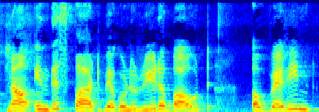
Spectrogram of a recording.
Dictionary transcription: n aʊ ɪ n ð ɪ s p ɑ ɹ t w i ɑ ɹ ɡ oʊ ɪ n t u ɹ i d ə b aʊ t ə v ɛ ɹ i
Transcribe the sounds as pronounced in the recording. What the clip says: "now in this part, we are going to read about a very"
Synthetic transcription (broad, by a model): n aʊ ɪ n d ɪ s p ɑ ɹ t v i ɑ ɹ ɡ oʊ ɪ n t u ɹ i d ə b aʊ t ə v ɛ ɹ i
